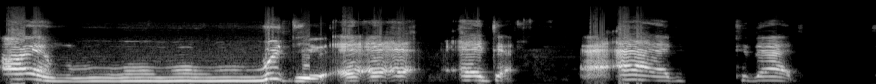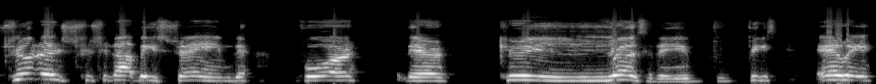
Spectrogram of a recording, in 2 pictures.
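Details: Person with cerebral palsy who uses a wheelchair, speaking as a guest on a show about living with cerebral palsy; dysarthria (cerebral palsy).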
